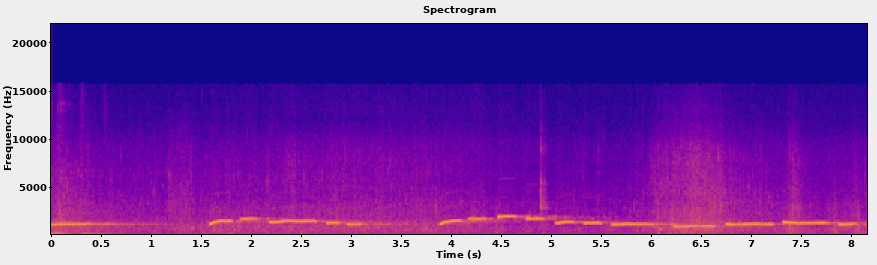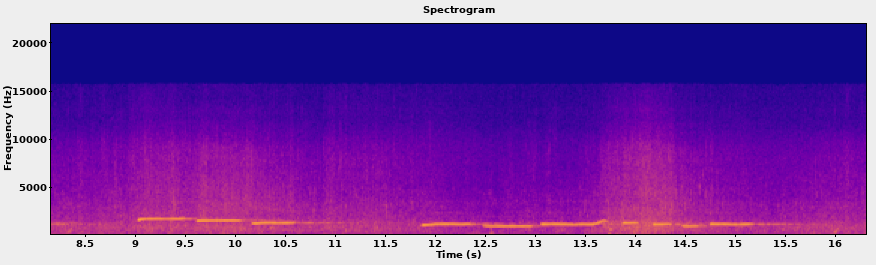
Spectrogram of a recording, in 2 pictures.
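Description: A whistled tune in short phrases, each phrase opening with a note that slides up into place, as the closing part of the background music, over a soft hiss that swells twice, around the middle and near the end.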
